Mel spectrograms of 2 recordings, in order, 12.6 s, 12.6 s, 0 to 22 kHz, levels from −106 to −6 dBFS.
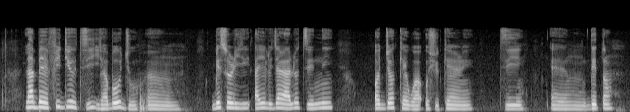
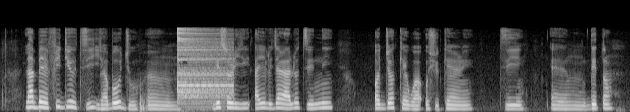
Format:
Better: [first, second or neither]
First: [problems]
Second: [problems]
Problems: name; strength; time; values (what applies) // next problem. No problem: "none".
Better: first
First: none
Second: background sound (Crash cymbal); 2 dB above the speech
